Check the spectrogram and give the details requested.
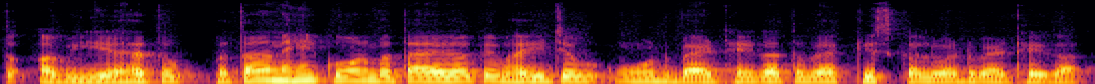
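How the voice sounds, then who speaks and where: A man teaching young children, explaining a poem slowly, reciting it in a sing-song way and often checking that they follow. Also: a little high. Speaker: primary school teacher. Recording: tinny phone-like audio.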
